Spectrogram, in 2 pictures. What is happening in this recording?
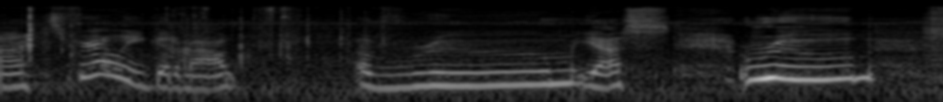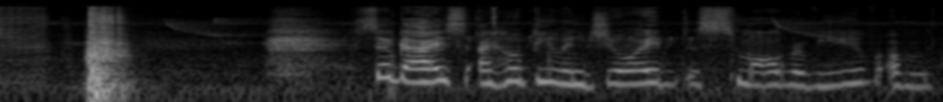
A girl speaking and a door sound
